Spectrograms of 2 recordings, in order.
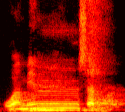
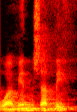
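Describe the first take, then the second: First: The n is held with a nasal hum. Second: The n is clipped short without nasal hum. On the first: The speaker calls it right. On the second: The speaker calls it wrong.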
